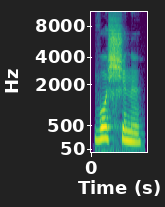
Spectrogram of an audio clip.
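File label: "воссьыны", Komi, female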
